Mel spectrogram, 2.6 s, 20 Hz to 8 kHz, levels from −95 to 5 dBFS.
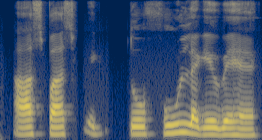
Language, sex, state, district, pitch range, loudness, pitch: Hindi, male, Arunachal Pradesh, Lower Dibang Valley, 145-165 Hz, -15 LUFS, 150 Hz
